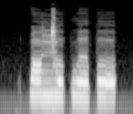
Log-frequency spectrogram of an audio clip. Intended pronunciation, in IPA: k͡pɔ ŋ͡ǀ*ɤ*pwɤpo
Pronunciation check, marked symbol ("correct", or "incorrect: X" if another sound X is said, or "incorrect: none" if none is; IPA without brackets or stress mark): incorrect: o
